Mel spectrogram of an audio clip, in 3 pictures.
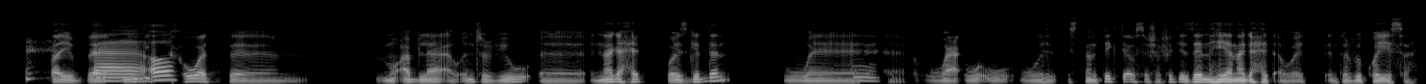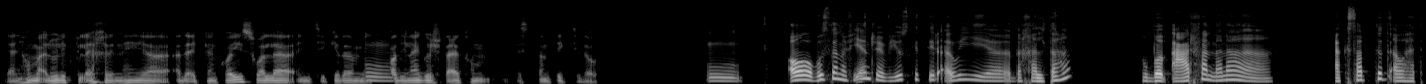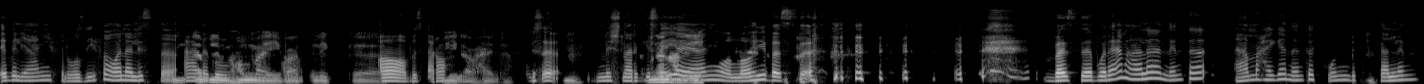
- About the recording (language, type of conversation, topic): Arabic, podcast, إزاي بتحضّر لمقابلات الشغل؟
- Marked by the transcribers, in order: in English: "interview"; in English: "interview"; in English: "الbody language"; in English: "interviews"; in English: "accepted"; in English: "ميل"; chuckle; giggle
